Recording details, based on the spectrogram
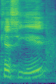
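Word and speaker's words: Kessié: I believe it's pronounced Kessie, but because of the accent on the E, but I like saying Kessie because it looks good.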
